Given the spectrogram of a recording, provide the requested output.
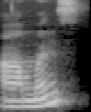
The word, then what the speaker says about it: almond: usually soak Raisins and Almonds which is kishmish and badam for badam we call it as almonds the L is silent almond I put my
